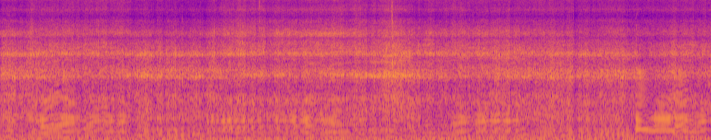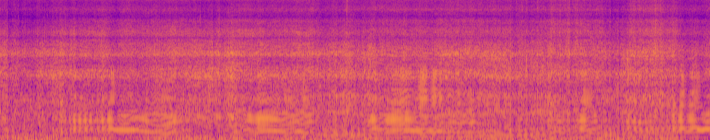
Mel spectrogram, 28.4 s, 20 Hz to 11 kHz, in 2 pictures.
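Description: KTM 350 EXC single-cylinder four-stroke enduro motorcycle engine, ridden hard. Its pitch climbs and drops again and again as the rider opens the throttle, shifts and backs off.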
